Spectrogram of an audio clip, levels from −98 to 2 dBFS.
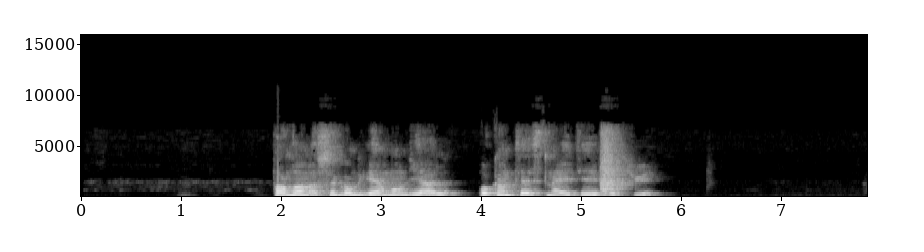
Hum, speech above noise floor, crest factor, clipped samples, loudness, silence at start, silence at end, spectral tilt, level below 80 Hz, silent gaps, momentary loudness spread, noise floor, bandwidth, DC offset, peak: none; 69 dB; 20 dB; under 0.1%; -18 LUFS; 1.95 s; 2.15 s; -7 dB/octave; -66 dBFS; none; 8 LU; -86 dBFS; 7.4 kHz; under 0.1%; 0 dBFS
